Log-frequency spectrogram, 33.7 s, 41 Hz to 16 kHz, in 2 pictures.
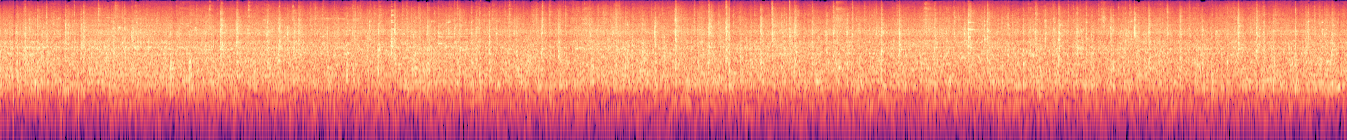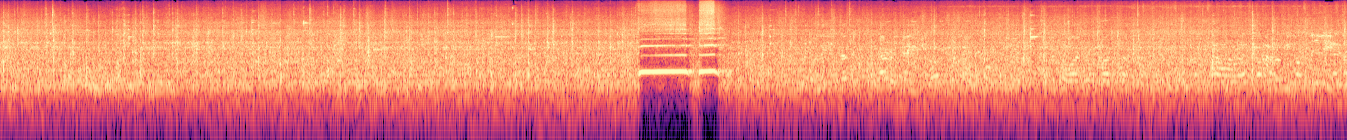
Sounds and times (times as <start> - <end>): Train whistle: 24.8 - 26.0
Speech: 27.0 - 29.1, 29.8 - 31.1, 31.9 - 33.6.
